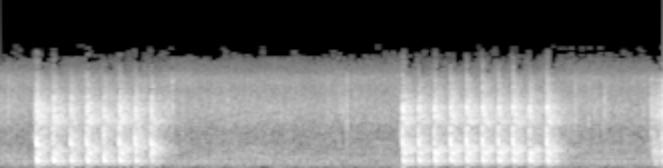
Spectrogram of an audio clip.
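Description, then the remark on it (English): Two quick bursts of sharp, loud knocking on a second-floor apartment door, each about nine rapid raps, separated by a pause of a couple of seconds. No one speaks. “This is it. I'll knock.”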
